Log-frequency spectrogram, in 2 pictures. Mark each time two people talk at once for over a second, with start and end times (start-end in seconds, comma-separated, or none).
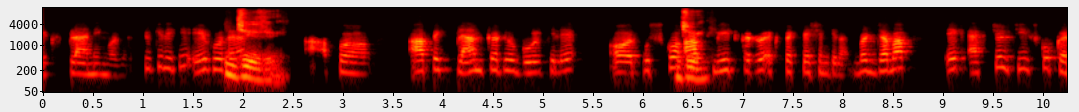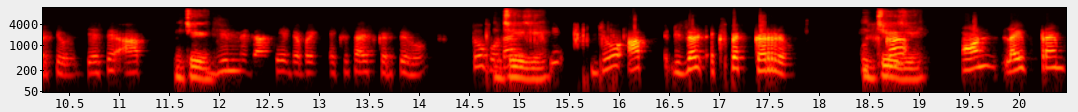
none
